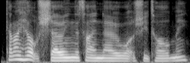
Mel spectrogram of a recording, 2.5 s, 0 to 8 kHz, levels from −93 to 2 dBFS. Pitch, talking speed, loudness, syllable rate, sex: 135 Hz, 260 wpm, -15 LUFS, 5.0 syllables/s, male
